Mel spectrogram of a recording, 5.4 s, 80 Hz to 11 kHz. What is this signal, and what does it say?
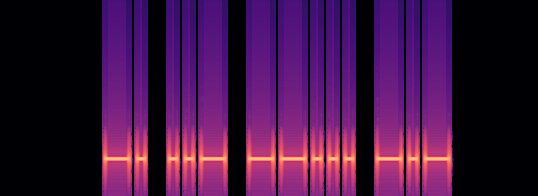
Morse code, heard as a keyed tone, about 15 wpm, 700 Hz. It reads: NU7K
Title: USA Call Signs - 4 Characters - 3x Character Spacing - 15wpm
